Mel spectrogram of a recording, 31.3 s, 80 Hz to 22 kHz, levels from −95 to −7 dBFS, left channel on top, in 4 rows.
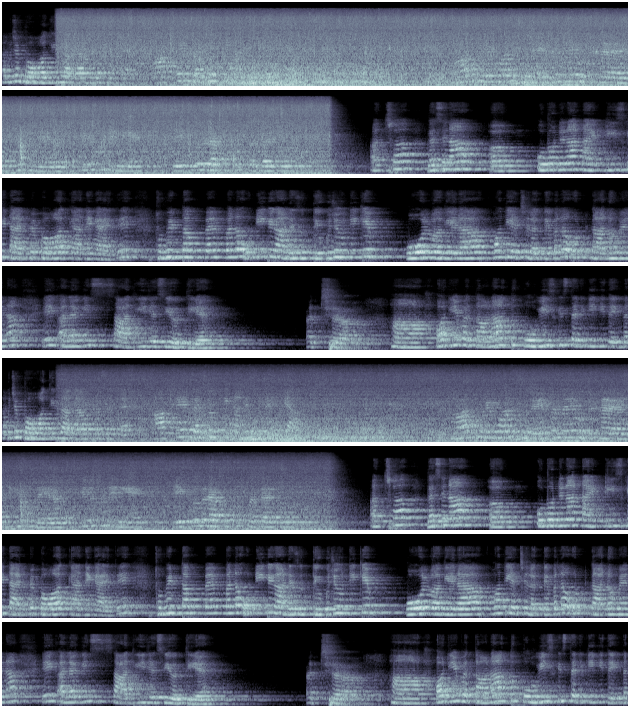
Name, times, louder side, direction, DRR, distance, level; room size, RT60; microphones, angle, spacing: voice 1, 0.0-3.8 12.4-12.9 13.1-20.3 20.7-24.6 24.9-26.1 28.3-31.3, equal, 70° right, -1 dB, 1.1 m, -28 dB
sound 1, 0.7-12.0, left 4 dB, 35° left, 0.3 m, -29 dB
voice 2, 5.6-11.5 27.3-28.0, left 1 dB, 10° right, -4 dB, 1.0 m, -30 dB
9.6 x 4.0 x 2.5 m, 1.4 s
head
